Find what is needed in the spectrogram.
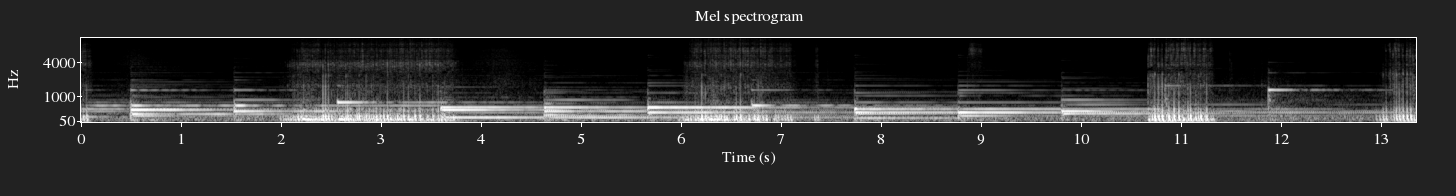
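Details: Female Chow Chow puppy snoring: soft, rough snoring breaths roughly every four seconds, partly covered by gentle background music.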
